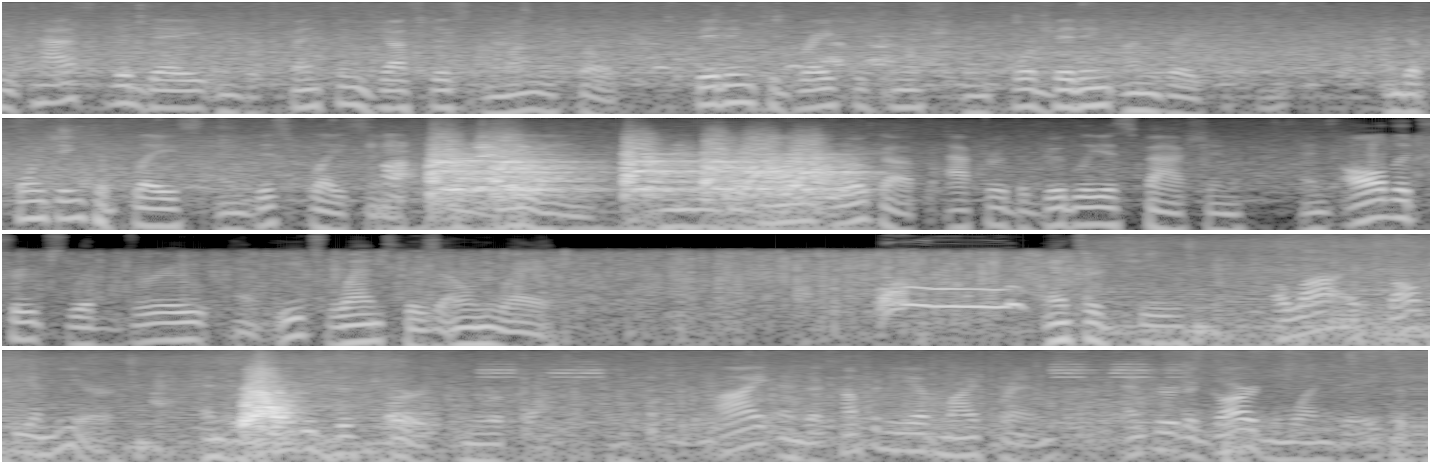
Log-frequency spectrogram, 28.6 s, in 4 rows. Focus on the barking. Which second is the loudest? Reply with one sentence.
The volume of the barking peaks at 23 seconds.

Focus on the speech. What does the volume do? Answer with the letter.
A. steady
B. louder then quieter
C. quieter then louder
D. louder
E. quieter
A.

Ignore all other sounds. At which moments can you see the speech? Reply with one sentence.
The speech can be heard from 0.0 to 17.1 s and from 19.5 to 28.5 s.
